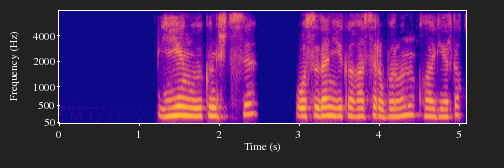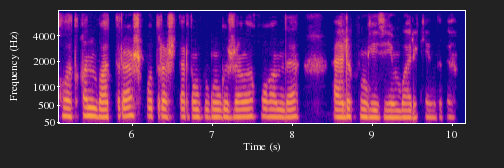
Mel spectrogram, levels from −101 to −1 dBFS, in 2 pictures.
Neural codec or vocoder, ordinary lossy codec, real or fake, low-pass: codec, 16 kHz, 8 kbps, FunCodec, trained on Chinese and English, 25 frames a second; none; fake; none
